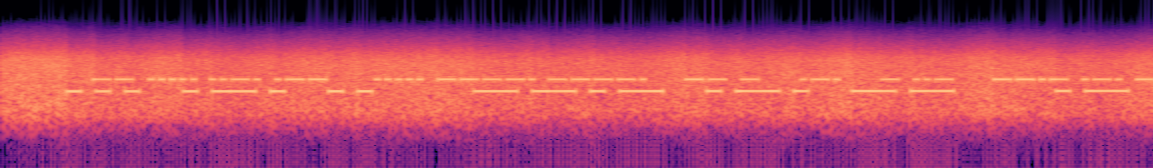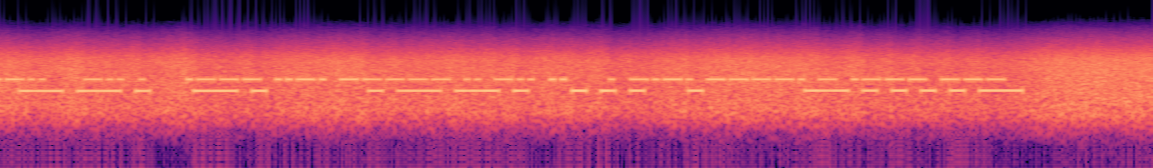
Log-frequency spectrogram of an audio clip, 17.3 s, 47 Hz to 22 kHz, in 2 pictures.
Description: Morse code, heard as two keyed tones, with radio static. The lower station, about 11 wpm, 790 Hz: SRI QRM AGN PSE -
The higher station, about 30 wpm, 1200 Hz: M5FW 599 MT R TU QRZ DE JF0IDI EC9TJO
